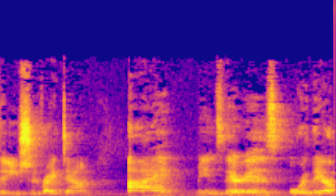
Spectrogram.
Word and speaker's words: hay: Just remember, the H is silent.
